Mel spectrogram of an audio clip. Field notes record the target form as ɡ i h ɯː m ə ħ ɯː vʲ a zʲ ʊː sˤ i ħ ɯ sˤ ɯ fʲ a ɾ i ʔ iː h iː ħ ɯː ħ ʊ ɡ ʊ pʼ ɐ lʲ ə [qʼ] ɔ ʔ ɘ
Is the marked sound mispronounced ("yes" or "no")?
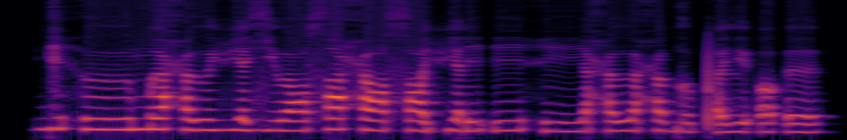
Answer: yes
